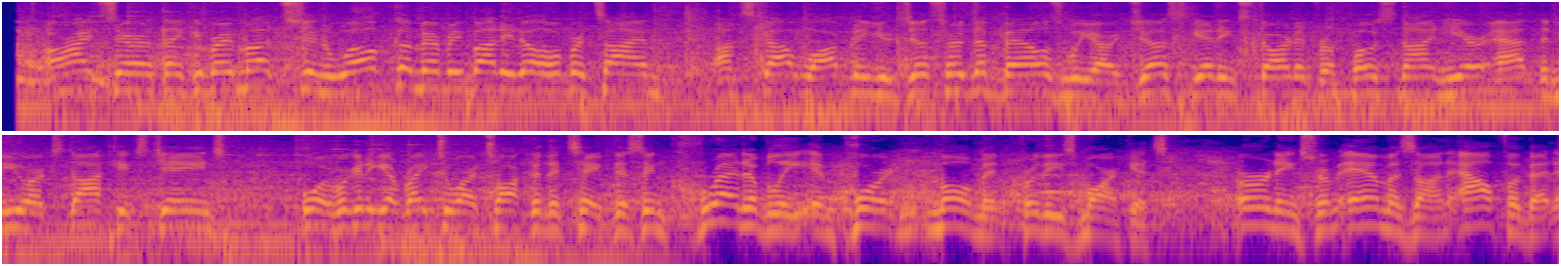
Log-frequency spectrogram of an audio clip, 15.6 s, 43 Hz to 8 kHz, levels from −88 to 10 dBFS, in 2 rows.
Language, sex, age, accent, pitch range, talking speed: English, male, 40-59, American, 155-200 Hz, 225 wpm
